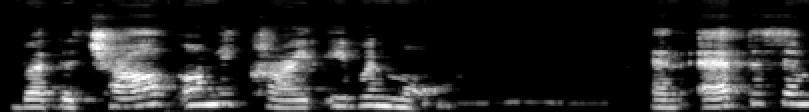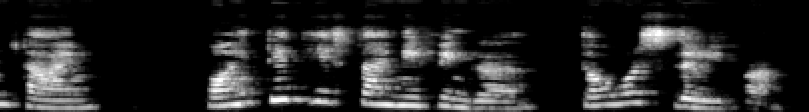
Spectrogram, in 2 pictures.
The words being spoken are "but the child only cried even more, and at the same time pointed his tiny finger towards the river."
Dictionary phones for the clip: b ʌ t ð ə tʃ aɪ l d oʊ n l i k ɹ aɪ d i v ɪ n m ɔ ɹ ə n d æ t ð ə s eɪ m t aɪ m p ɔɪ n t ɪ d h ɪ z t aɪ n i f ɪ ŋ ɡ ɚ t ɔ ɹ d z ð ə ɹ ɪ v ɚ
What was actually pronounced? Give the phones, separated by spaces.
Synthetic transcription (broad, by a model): b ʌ t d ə tʃ aɪ l d oʊ n l i k ɹ aɪ d i v ɪ n m ɔ ɹ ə n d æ t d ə s eɪ m t aɪ m p ɔɪ n t ɪ d h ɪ s t aɪ n i f ɪ ŋ ɡ ɚ t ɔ w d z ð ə ɹ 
